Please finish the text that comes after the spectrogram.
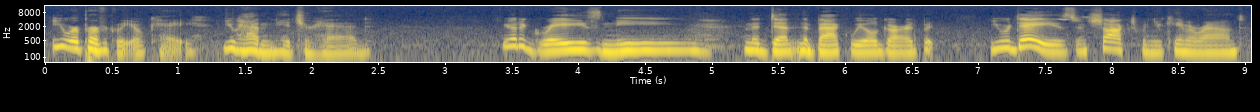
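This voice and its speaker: A woman's voice: fairly low pitch, expressive, normal speed, slight background noise, lightly acted. An actress playing a plain-spoken female companion in an audio drama. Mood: tender reminiscence.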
